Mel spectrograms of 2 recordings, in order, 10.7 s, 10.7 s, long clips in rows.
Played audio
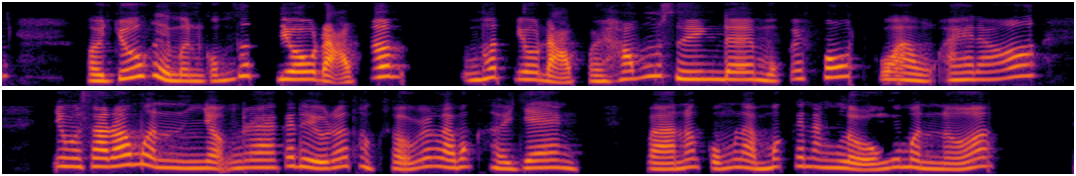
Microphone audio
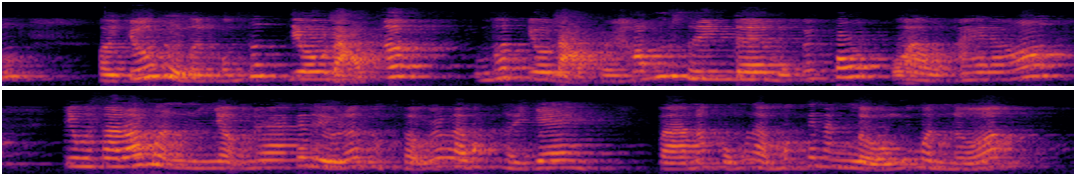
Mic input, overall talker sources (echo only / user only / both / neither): echo only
